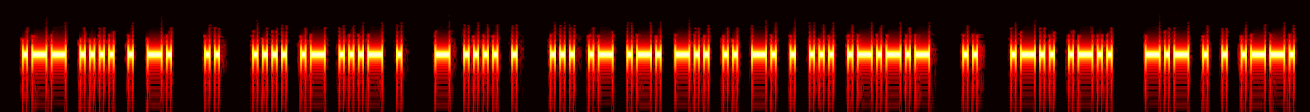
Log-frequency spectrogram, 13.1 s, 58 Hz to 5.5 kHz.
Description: Morse code, heard as a keyed tone, about 25 wpm, 600 Hz. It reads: WHEN I HAVE THE SARDINES. I LL KEEP
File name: the old man and the sea part 1 25wpm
